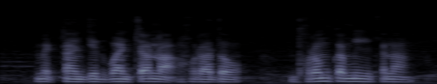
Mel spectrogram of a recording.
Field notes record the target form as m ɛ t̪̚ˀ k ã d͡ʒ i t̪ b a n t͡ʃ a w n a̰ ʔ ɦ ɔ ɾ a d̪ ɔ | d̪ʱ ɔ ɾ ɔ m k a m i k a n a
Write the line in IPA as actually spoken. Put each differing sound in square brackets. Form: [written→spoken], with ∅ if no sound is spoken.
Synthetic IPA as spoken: m ɛ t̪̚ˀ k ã d͡ʒ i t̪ b a n t͡ʃ a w n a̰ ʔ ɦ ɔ ɾ a d̪ ɔ | d̪ʱ ɔ ɾ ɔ m k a m i k a n a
